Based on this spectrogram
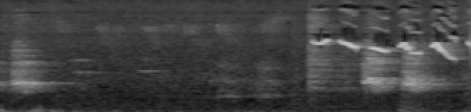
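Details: Chestnut-bellied seed finch (curió) singing the Paracambi song style with repetition: a faint, muffled opening, then from about three seconds loud clear whistled phrases that slide downward, repeated in quick succession.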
